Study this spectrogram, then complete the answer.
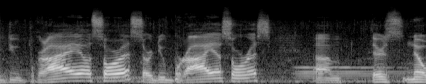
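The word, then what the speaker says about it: Dubreuillosaurus: In French, it's supposed to be pronounced Dubriosaurus, and in English, it's Dubriosaurus, which again is almost as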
